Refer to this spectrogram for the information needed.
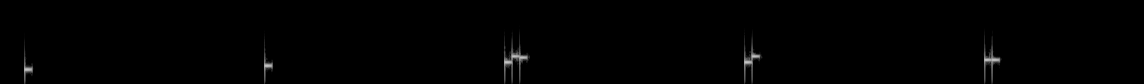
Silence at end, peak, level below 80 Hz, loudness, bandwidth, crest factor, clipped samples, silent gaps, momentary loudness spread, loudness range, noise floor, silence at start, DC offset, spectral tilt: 1.45 s; -14 dBFS; -84 dBFS; -25 LUFS; 2.1 kHz; 18 dB; under 0.1%; 0.35-2.64 s, 2.75-5.04 s, 5.30-7.44 s, 7.62-9.84 s; 6 LU; 8 LU; under -90 dBFS; 0.25 s; under 0.1%; 6.5 dB/octave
